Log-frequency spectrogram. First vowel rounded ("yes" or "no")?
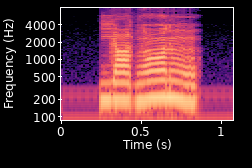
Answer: no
